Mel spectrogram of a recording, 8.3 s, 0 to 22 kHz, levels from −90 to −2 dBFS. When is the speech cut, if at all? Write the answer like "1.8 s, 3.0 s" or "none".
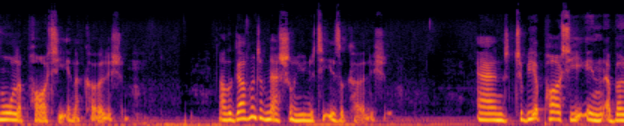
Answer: none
